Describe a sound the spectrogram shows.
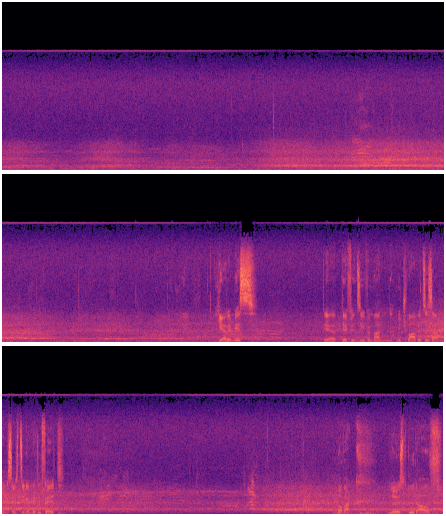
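A large stadium crowd roars and chants steadily, swelling at times.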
